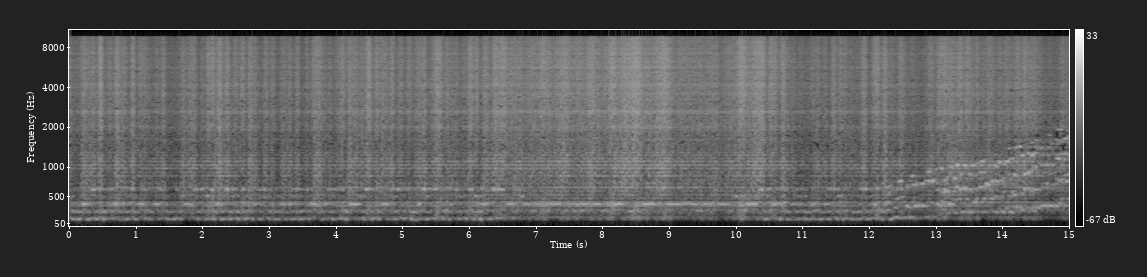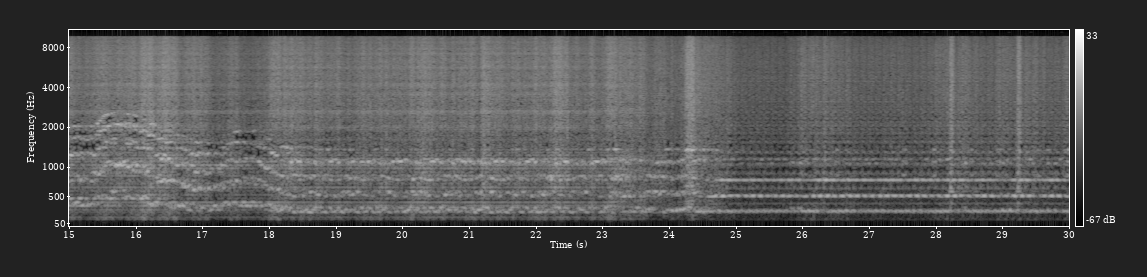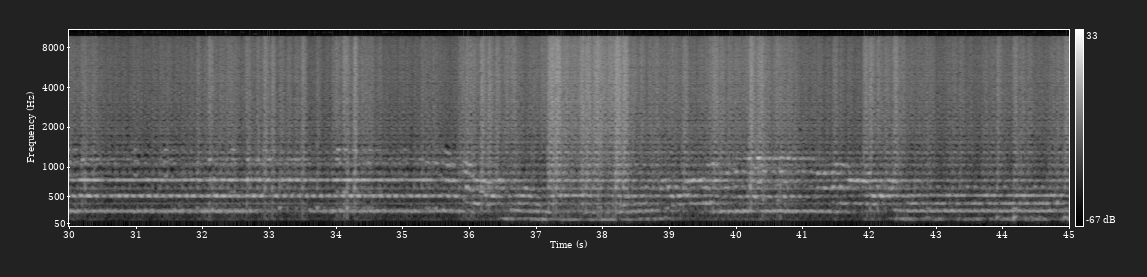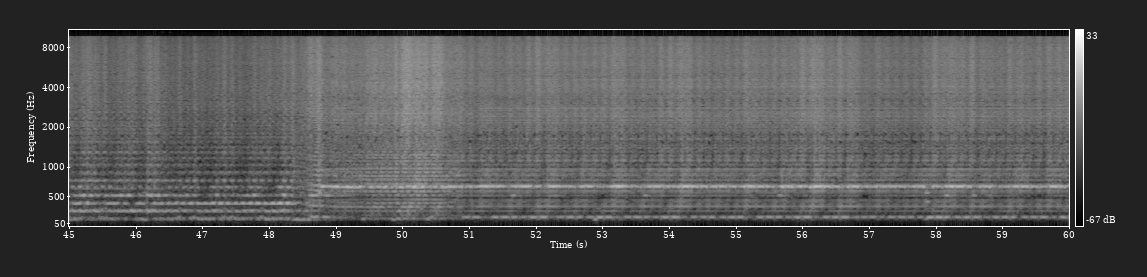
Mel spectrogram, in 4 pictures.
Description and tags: Feedback-System-with-distortion 18-Jul-2010
Sound created in Ableton Live by a feedbacking system. Can't remember any details.
The sound is harsher than previous sounds in the pack. I think there is some sort of pitch changing effect and a distortion in the feedback loop.
I played with volumes and effects parameters in realtime to produce this sound.
If trying something like this always place a limiter on the master channel... unless you want to blow your speakers (and your ears) !
Created Jul 2010.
